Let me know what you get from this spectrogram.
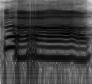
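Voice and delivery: mock pained ah. Pain of sunburn when moving.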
